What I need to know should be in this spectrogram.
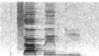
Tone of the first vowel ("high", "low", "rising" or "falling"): high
